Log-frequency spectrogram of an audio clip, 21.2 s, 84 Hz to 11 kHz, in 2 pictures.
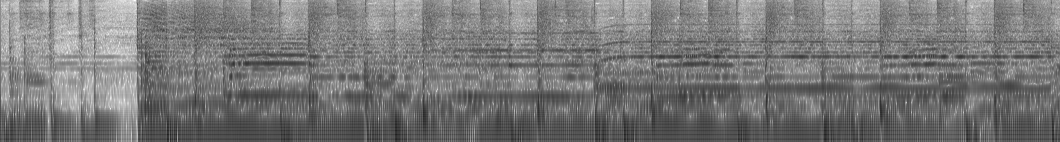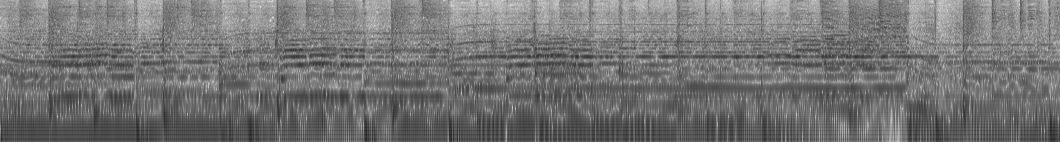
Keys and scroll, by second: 1.5 z, 3.3 Delete, 14.3 2.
